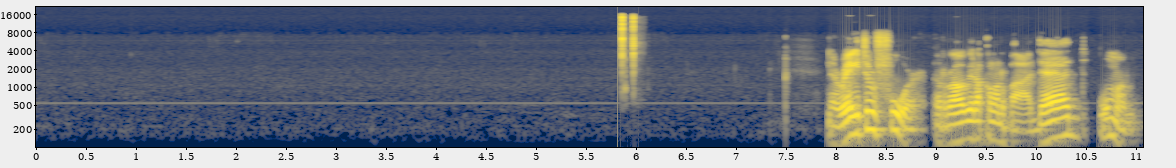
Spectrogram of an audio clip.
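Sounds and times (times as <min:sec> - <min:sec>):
computer mouse clicks: 0:05.8 - 0:06.1.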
